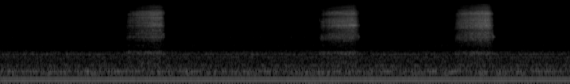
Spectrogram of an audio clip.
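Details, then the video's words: Barn owl nestlings on a Florida nest cam utter three spaced, breathy rasping hisses, each under half a second, about two seconds apart, over a quiet low hum. "Barn owl nestling choir"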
